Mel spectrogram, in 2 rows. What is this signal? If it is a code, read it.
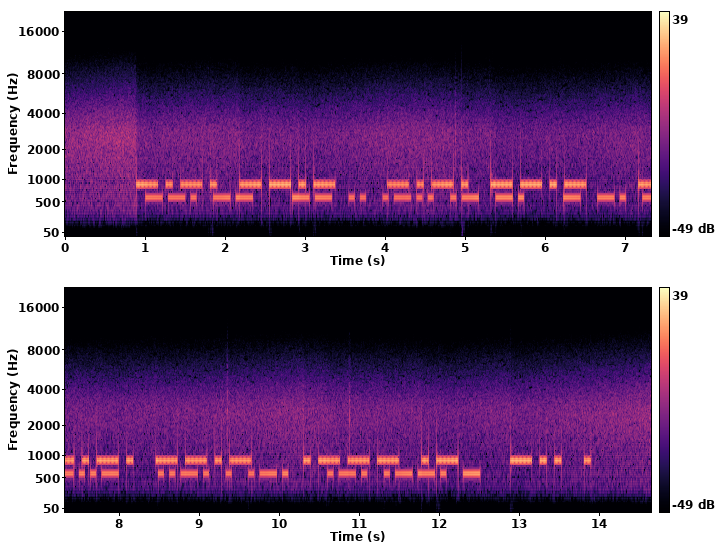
Morse code, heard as two keyed tones, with static crashes. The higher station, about 13 wpm, 870 Hz: CQ CQ CQ JA DE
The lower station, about 17 wpm, 580 Hz: GM MILAN TNX FER RPT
